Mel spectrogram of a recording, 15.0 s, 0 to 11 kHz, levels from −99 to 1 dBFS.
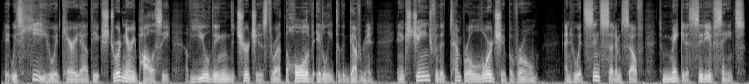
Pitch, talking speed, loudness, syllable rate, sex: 95 Hz, 170 wpm, -19 LUFS, 5.0 syllables/s, male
